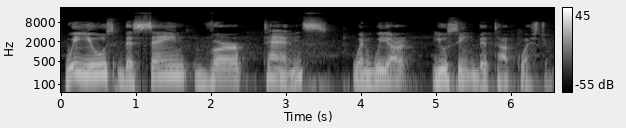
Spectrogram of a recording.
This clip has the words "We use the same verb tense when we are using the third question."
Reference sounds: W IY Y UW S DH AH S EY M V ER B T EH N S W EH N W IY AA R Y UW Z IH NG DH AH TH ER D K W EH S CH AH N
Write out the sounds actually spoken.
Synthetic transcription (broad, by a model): W IY Y UW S DH AH S EY M V ER B T EH N S W EH N W IY AA R Y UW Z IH NG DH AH T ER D K W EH S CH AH N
